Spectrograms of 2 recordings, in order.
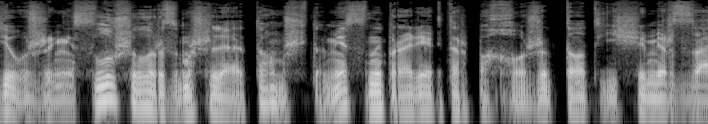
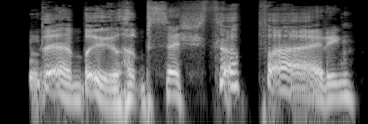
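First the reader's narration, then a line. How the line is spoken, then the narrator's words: Short laugh. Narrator (Russian): хохотнула она мне в спину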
